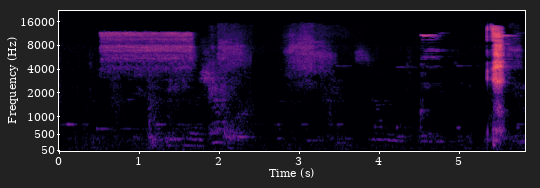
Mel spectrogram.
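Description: Short bursts of hissing from a spray can, several in a row, with a louder blast near the end, while a person talks quietly.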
